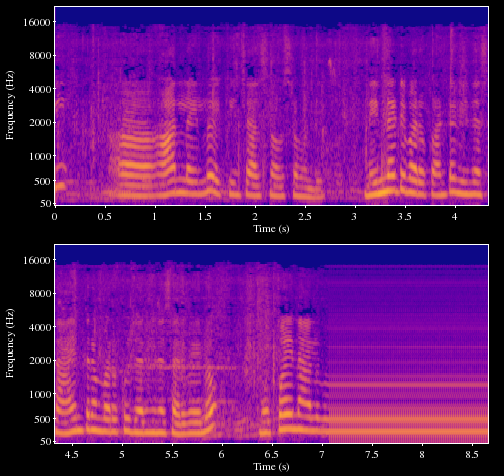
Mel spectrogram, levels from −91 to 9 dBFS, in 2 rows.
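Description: At 7.07 s the audio locks into a system hang loop that runs right to the end. Something froze upstream while the output kept replaying the same 20 ms slice of its buffer, so you hear a steady 50 Hz buzz instead of sound.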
